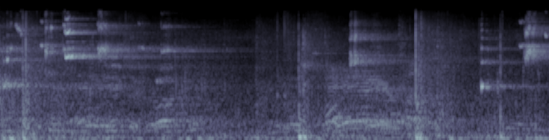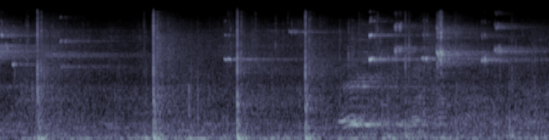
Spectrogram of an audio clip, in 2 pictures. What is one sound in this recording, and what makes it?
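A basketball bounces on a hard floor with sharp thuds in an echoing hall.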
